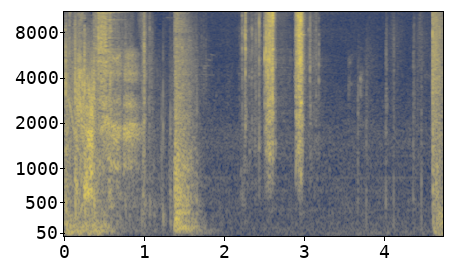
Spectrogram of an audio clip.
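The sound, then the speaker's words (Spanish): Shotgun fire in a video game: several sharp, booming blasts at irregular intervals, separated by lighter clacks and thuds. “¡No puede ser! ¡Que es una escopeta! ¡No puedes fallar!”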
